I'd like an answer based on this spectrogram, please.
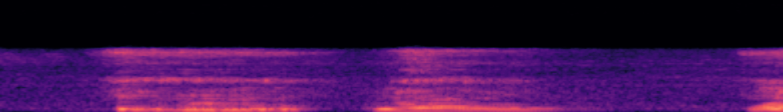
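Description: Two long, low, rattling snores with quiet pauses between, and a third starting at the end: snoring on breathing in during sleep.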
